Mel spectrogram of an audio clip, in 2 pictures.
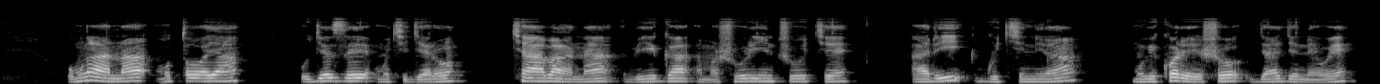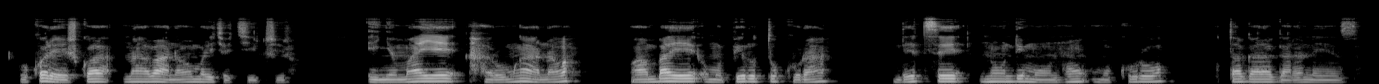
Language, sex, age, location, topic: Kinyarwanda, male, 25-35, Nyagatare, education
